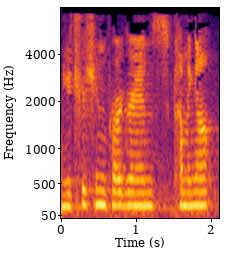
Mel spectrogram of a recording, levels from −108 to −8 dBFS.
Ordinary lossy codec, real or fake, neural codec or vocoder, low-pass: MP3, 32 kbps; real; none; 7.2 kHz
